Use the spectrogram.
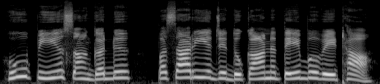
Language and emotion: Sindhi, neutral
